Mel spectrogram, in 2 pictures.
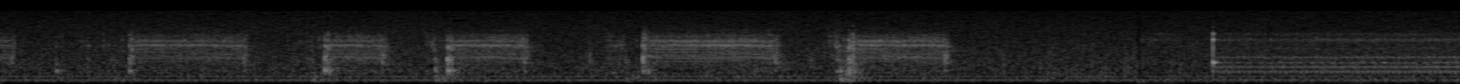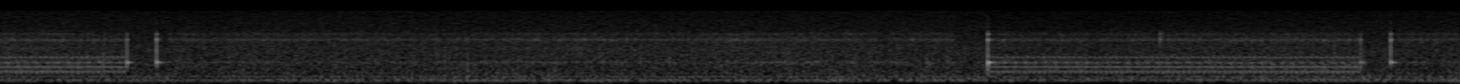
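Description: Telephone signal tones heard from a receiver held to the ear: about six short buzzy tones in the first five seconds, then a steady multi-pitched ringing tone of about two seconds with a click at each end, repeated about six seconds later. A steady low hum runs underneath.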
